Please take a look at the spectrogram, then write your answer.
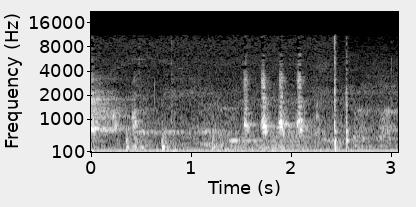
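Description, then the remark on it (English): A few chickens cluck in a quick run of short, clipped notes, with a couple more sharp clucks just after, all over a low, steady background hum. “Those people ate breakfast, so they had to have eggs, and to get the eggs, they would have had to have chickens.”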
